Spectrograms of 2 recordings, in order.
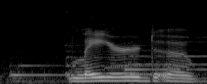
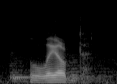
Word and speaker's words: Laird: It was a gift from the Laird of Glenrothy to the people in the village. He donates one every year. Does this layered, whatever that is, not like the villagers?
